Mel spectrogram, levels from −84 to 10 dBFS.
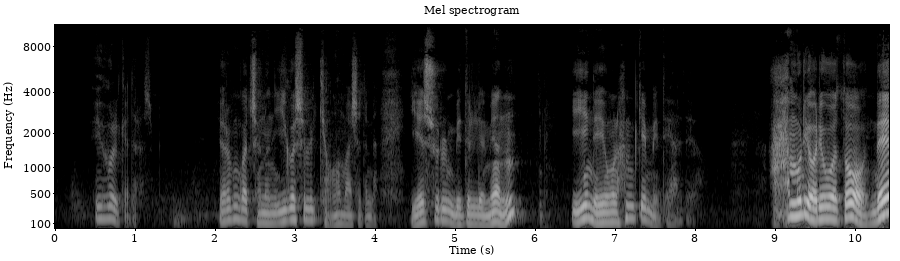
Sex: male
